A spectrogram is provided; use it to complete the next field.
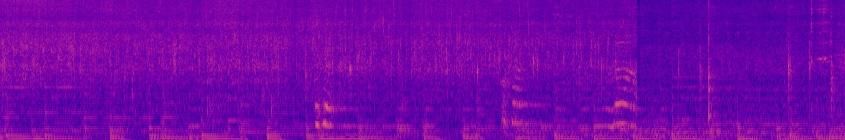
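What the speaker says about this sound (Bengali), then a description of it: "দেখো আলুটা ভাজা হয়ে এসছে" Potatoes coated in salt and turmeric fry in a pan for a home-cooked birthday dinner, giving a steady, close sizzle with crackling and occasional stirring scrapes throughout.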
